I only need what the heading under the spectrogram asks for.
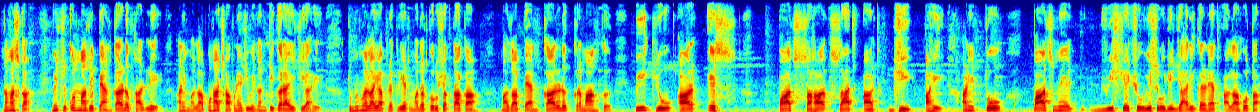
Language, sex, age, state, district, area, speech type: Marathi, male, 60+, Maharashtra, Kolhapur, urban, read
